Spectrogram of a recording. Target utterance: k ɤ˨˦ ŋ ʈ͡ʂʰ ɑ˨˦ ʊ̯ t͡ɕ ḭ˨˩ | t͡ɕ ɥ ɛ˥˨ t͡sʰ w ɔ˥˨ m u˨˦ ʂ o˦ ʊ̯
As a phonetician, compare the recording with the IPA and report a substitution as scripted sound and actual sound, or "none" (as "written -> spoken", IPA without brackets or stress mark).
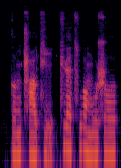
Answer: none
